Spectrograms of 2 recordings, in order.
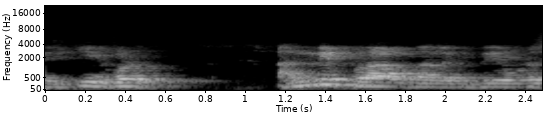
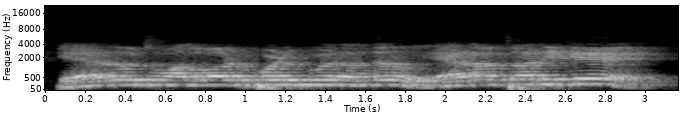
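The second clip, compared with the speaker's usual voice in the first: loud, high exclamation to the congregation; exasperated outburst; 5 semitones higher, 4 dB louder than usual. Real, not acted. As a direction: raise the voice sharply in rebuke. Preacher exclaims at habitual weepers. (గట్టిగా, హెచ్చు స్వరంతో మందలింపు)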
